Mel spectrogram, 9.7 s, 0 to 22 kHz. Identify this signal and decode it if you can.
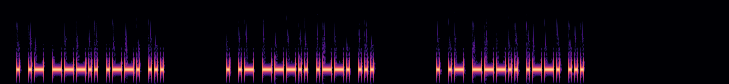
Morse code, heard as a keyed tone, about 30 wpm, 700 Hz. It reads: EA8PS EA8PS EA8PS
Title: DXCC-100 Call Signs - 5 Characters - Repeated 3x - 30wpm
